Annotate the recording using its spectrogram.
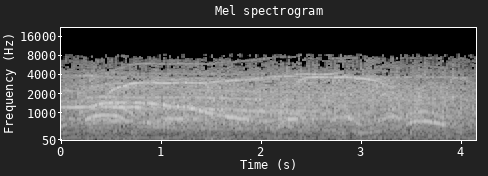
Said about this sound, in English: We're so glad to have him back here at the Ryman Auditorium with us. So what do you say let's give a great big round of applause and show him just how proud you are to see him on this edition of Grand Ole Opry,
